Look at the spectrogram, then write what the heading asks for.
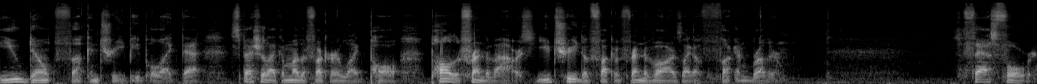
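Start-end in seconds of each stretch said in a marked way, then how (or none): none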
